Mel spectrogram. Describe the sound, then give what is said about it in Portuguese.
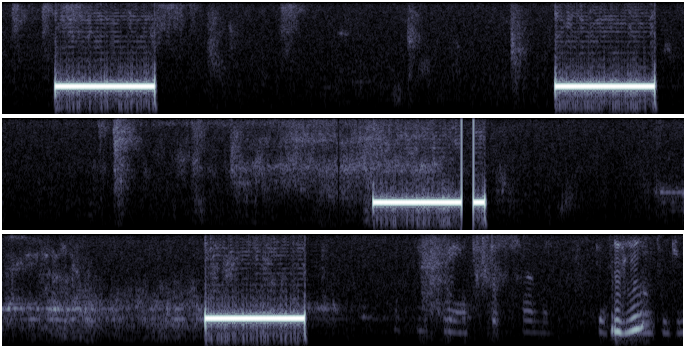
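Telephone ringback tones while placing a call: four long, steady, mid-pitched tone bursts repeat at even intervals with silent gaps between, and faint scattered sounds and brief voice-like bits appear between the later rings. “deixa eu só fazer uma ligação aqui”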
